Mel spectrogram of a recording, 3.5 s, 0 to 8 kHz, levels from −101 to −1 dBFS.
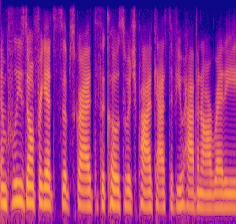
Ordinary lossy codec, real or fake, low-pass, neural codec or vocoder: Opus, 64 kbps; real; 7.2 kHz; none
